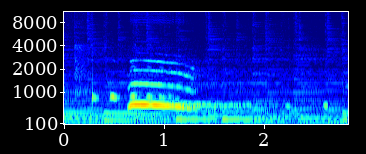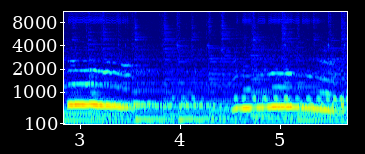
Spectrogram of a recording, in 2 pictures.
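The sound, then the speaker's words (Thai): Owl hooting, three drawn-out hoots spaced a couple of seconds apart, each curving gently in pitch and standing out over a steady, low background drone. “นกฮูกที่ยังสร้างไม่เสร็จสมบูรณ์นั้น ก็นั่งอยู่บนกิ่งไม้ใกล้ๆเขาก็พูดขึ้นมาว่า”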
